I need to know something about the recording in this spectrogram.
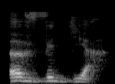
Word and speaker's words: avidya: wheel of life is avidya. Avidya. 3 syllables, 3 beats. Why does it only have 3 beats? Is it because there's no aspirated? Oh, sure. All short, exactly.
